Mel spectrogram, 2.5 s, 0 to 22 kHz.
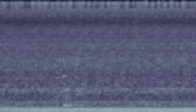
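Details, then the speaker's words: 2012 Honda CR-V, 140,000 miles, after replacing timing chain, intake cam phaser, guide rails and tensioner for P0341 and hard start-up rattle: smooth even idle, steady low hum, no rattle; code and noise gone. "But yeah, the code is no longer there, and noise is no longer there either."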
